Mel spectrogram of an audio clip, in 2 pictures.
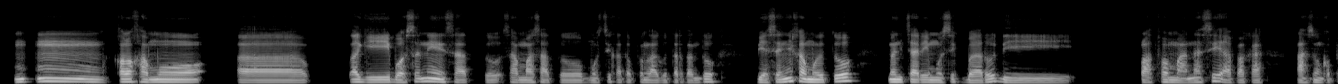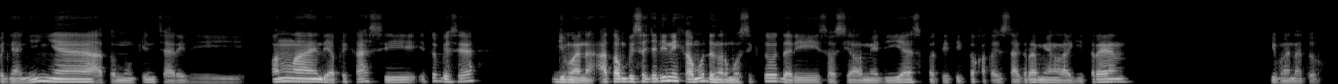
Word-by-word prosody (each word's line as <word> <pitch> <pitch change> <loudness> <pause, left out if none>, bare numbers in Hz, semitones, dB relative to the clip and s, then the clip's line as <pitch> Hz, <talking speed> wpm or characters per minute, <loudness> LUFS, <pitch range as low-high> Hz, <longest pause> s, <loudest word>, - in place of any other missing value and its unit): Mhm. 130 -3 +3
Kalo 125 0 +6
kamu, 115 -1 +3 0.7
eee, 100 -1 +1 0.5
lagi 110 -1 +2
bosen 110 +6 0
nih 130 -4 +6
satu 100 -2 -5
sama 105 -1 -2
1 100 -1 -5
musik 100 +3 -8
ataupun 105 - -9
lagu 95 +1 -5
tertentu, 105 +6 -4 0.4
biasanya 110 - +2
kamu 115 -6 +5
itu 155 +4 +4 0.3
mencari 110 -2 +3
musik 105 +2 -4
baru 100 +8 +1
di 110 -7 -1 1.3
platform 105 +1 -1
mana 95 +4 -2
sih? 150 - -1
Apakah 95 -1 -4 0.2
langsung - - -3
ke - - -9
penyanyinya 125 - +2
atau - - -6
mungkin 100 +3 -5
cari 95 -2 -6
di 95 -1 -18 0.7
online, 135 -1 +5
di 110 - +1
aplikasi, 110 -2 -4
itu 110 +6 -8
biasanya 140 +2 -1 0.8
gimana? 105 -4 +3
Atau 130 +5 +4
bisa 135 0 +1
jadi 140 +4 +3
nih 170 -1 +5
kamu 130 +2 +4
dengar 110 -6 +3
musik 105 +4 -4
tuh 150 +1 +2
dari 100 -5 -1
sosial 100 0 -5
media 100 +3 -1
seperti 110 - -11
TikTok - - -9
atau - - -13
Instagram 100 +3 -3 0.2
yang - - -2
lagi 95 0 -7
tren? 125 +2 +1 1.4
Gimana 95 -3 -5
tuh? - - -14
110 Hz, 130 wpm, -24 LUFS, 100-125 Hz, 1.4 s, Kalo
